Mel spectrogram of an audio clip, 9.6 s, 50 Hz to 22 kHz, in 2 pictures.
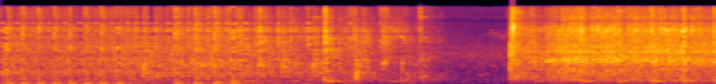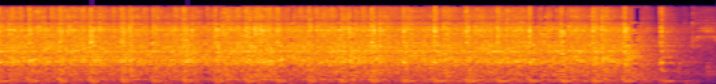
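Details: Briggs & Stratton 14.5 HP OHV single-cylinder mower engine, magneto found not square to the motor, plug regapped: chugs unevenly, stalls, restarts with a sharp pop, backfiring and rough lumpy running continue; flywheel key later found not sheared.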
